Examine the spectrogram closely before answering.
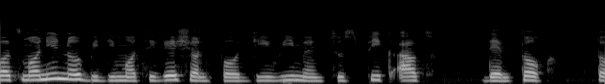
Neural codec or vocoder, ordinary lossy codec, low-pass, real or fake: none; MP3, 32 kbps; 5.4 kHz; real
